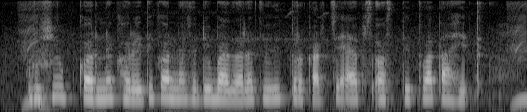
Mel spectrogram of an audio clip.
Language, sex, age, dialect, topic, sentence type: Marathi, female, 18-24, Varhadi, agriculture, statement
